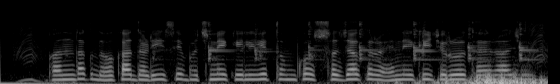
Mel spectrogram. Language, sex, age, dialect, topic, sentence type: Hindi, female, 18-24, Kanauji Braj Bhasha, banking, statement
